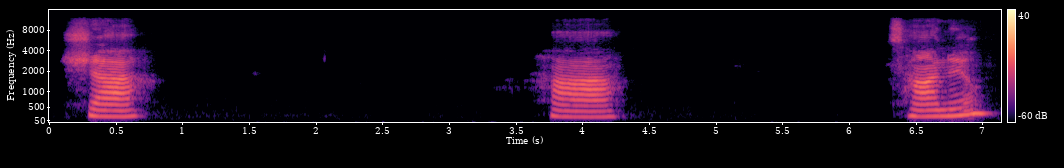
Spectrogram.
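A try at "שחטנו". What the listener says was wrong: Look at the vowel under shin. It's one dot. She hot.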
